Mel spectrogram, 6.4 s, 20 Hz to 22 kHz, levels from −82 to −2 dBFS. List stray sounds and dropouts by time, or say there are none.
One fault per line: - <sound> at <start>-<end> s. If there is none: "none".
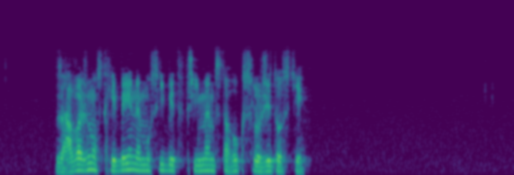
none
